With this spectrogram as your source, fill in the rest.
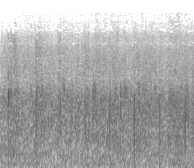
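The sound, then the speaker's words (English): Faint, steady applause from an audience honouring leaders who have moved into organizational leadership levels, a dense even patter of many hands throughout. “Okay, at this time, let's give a show of applause to all of these leaders up here who have transitioned into the organizational leadership levels.”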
